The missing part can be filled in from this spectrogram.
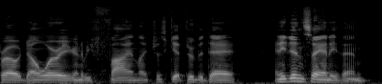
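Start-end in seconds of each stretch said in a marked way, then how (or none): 0.0-2.4 hushed half-whisper, under the breath. Retelling reassuring a classmate at their table: imitating own half-whisper. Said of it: "I whisper to him".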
